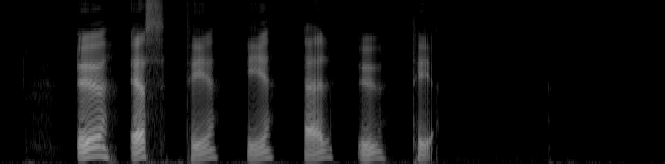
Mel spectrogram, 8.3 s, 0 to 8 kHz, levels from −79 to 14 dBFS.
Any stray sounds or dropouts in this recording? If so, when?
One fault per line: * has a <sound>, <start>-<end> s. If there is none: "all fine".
all fine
